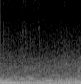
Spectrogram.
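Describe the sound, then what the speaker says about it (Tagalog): Heavy rain pours on the Wa Shan military trail in the Hong Kong mountains, a dense, steady hiss of drops hitting the surface, close and continuous with no voices. "Kasi nga umuulan."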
